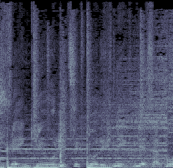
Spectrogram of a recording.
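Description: Hip-hop music: a beat with heavy kick drums and rapped vocals over it.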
